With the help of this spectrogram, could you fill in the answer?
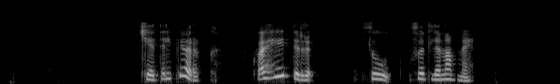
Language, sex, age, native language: Icelandic, female, 30-39, Icelandic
